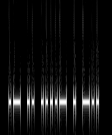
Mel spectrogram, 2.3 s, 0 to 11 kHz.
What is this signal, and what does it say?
Morse code, heard as a keyed tone, about 31 wpm, 700 Hz. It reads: AI4ED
